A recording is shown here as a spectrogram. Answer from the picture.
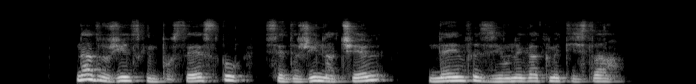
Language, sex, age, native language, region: Slovenian, male, 50-59, Slovenian, Gorica region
